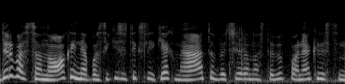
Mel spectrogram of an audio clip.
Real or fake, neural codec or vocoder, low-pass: real; none; 7.2 kHz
